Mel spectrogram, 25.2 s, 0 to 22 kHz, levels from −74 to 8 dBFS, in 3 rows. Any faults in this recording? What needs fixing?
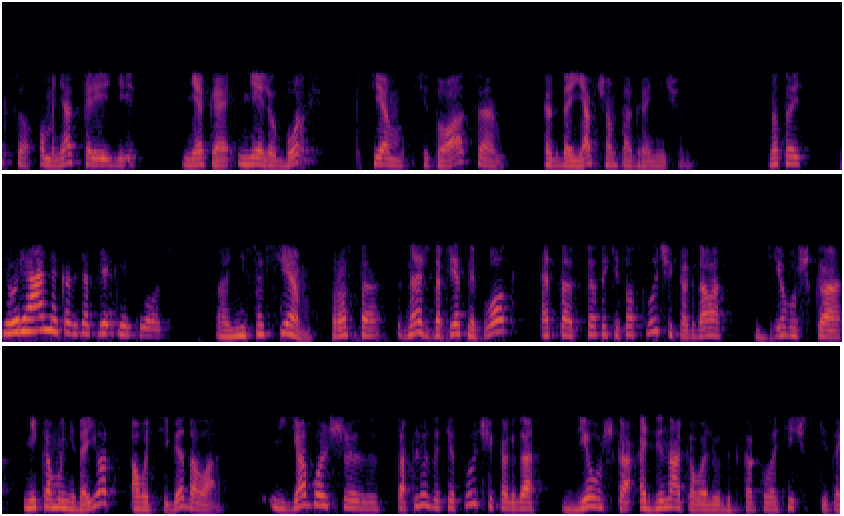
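The whole recording carries plainly audible G.729 codec damage. The speech is intelligible but rough and slightly synthetic, as if rebuilt from a vocal tract filter, a pitch predictor and a few pulses per short frame, which fits an 8 kbit/s G.729A stream. On a spectrogram, energy stops at a hard ceiling of 4 kHz with nothing above it. Fine harmonic detail looks grainy and blotchy rather than smooth. Sending the call over a wideband codec such as G.722 or Opus would prevent this.

There are four moments of VoIP packet loss concealed by the speech codec. The first is at 1.20–1.32 s, right after "меня скорее", and about 30 ms of audio is missing. The second is at 2.96–3.06 s, where about 60 ms is gone, which points to two consecutive packets. The third is at 9.44–9.51 s, after "реально как". The fourth is at 16.09–16.19 s, after "тот случай когда". 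The last two each lose about 30 ms. In each gap the decoder keeps repeating its last pitch and filter state at falling gain, so the sound smears into a buzzy tone or a coloured noise that fades. Because each frame builds on the previous one, the voice stays weak or distorted for tens of milliseconds or more after real packets resume. On a spectrogram each gap shows a frozen, horizontally stretched patch that dims. The waveform shows a decaying stretch before normal speech returns. A jitter buffer with forward error correction or redundancy, on a network path with less loss, would prevent these dropouts.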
